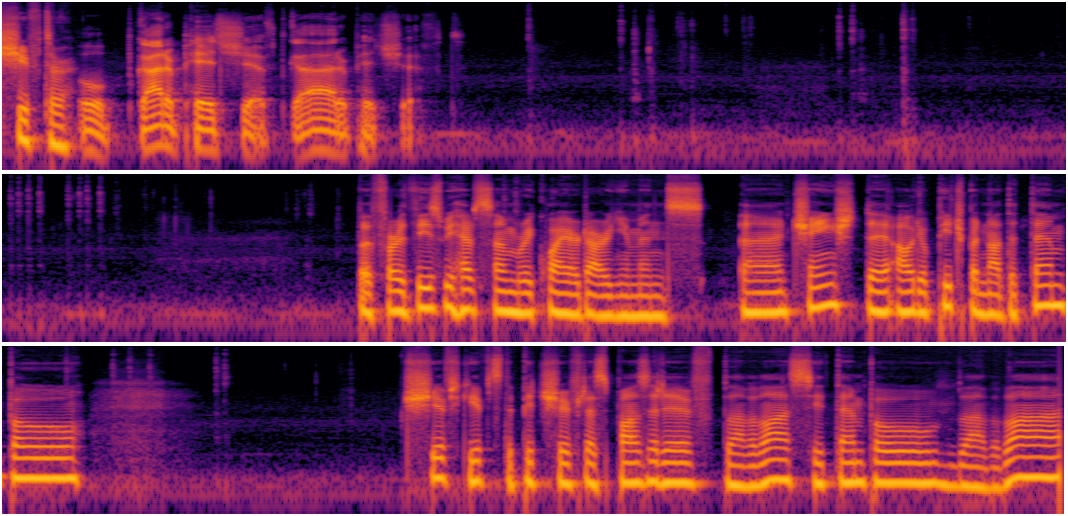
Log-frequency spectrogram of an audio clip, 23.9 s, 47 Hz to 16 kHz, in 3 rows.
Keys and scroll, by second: 1.4 super+c, 1.6 super+Tab, 5.2 alt+shift+Down, 8.9 super+v, 10.1 super+Tab.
